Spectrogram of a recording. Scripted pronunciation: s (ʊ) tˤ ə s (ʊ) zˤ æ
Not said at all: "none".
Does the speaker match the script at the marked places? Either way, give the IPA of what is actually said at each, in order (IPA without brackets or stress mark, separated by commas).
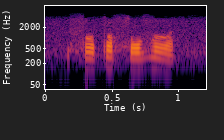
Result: ə, ʊ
